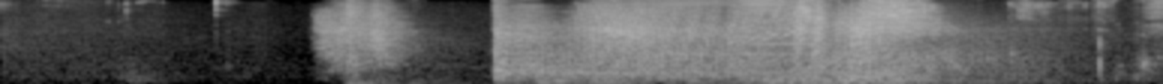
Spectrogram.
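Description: A whooshing, rumbling game effect plays as a piece attacks.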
